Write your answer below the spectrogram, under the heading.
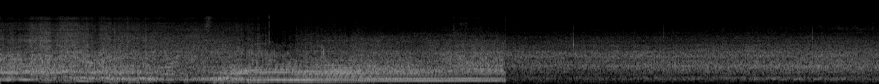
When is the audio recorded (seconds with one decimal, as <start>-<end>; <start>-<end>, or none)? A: none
